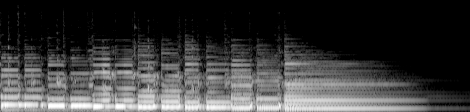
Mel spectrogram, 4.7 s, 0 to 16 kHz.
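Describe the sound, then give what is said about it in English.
Single notes of a scale ring out on an acoustic guitar as the plucking hand moves from about the 12th fret to the bridge and back toward the sound hole. Many quick notes step downward, then a final note sustains and fades alone. “I could start up, let's say I start about the 12th fret or something. Now I'm going to go down to the bridge, which I'm reaching now. Now I'm coming back down towards the sound hole.”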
